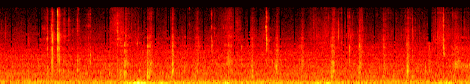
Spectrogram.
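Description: Close-up crunching and chewing of a raw mini sweet pepper: a string of crisp crunches, the loudest about three seconds in.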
